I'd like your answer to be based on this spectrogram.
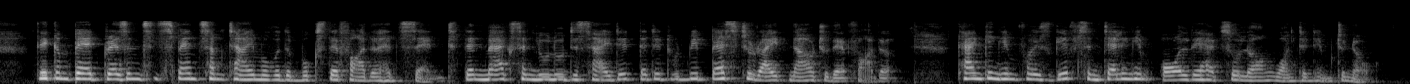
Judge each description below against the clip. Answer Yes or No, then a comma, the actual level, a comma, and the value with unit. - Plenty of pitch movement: No, average, 4.2 semitones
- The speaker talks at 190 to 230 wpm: Yes, average, 200 wpm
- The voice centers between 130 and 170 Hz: No, high, 225 Hz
